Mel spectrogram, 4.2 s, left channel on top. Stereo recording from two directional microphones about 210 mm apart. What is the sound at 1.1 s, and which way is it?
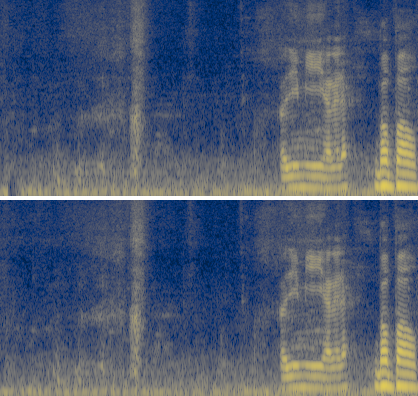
Dog, 25° right (ahead or behind).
